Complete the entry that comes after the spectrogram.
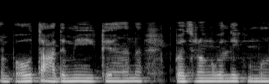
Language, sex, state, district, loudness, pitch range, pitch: Maithili, male, Bihar, Supaul, -20 LUFS, 140-145 Hz, 145 Hz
